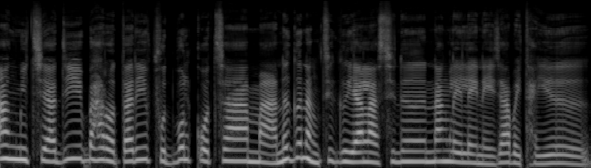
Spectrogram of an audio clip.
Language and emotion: Bodo, disgusted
